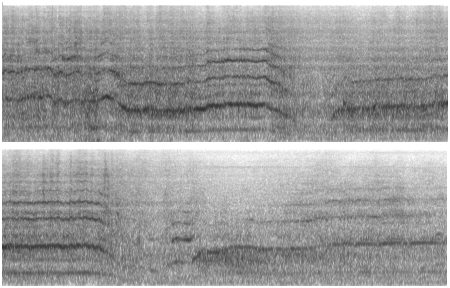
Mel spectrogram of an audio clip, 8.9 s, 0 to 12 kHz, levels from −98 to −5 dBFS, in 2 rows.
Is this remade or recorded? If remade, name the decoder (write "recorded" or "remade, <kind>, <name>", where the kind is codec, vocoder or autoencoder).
recorded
